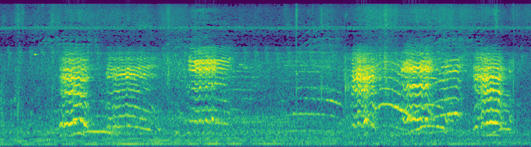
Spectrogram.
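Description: An animal bleating repeatedly, about six separate wavering calls, each lasting roughly half a second.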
